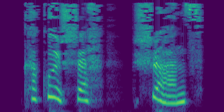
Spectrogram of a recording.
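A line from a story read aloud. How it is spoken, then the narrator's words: Stammering sob, woman. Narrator (Russian): заикаясь, всхлипнула артефакторша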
